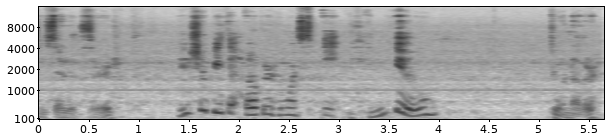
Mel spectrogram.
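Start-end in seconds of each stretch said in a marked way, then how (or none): 1.4-4.0 put-on very high baby voice; a child naming his bones. A narrator's reading. Baby naming the magic bones, very high.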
